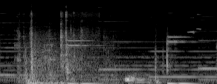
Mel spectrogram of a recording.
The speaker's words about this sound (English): The cellar door.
